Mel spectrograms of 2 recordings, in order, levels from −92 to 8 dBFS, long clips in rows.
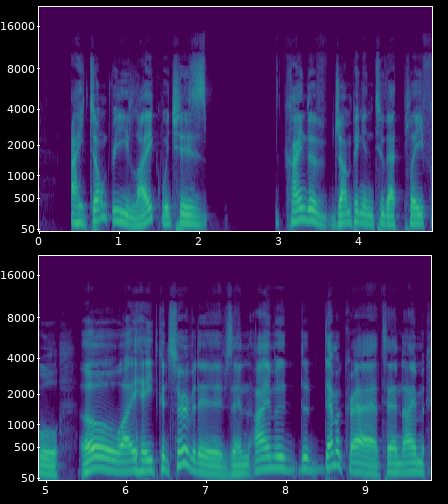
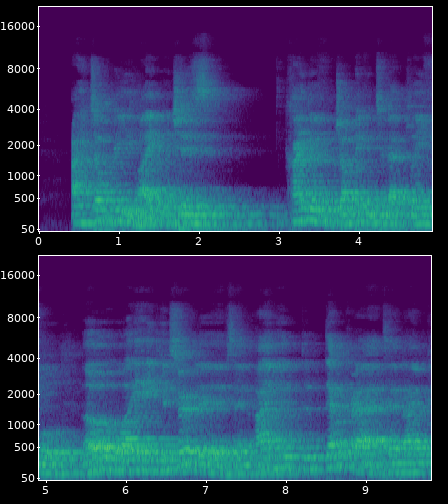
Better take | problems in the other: first | room echo; strong; dies away in 1.7 s // off-mic speech; far

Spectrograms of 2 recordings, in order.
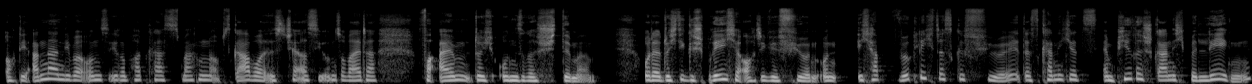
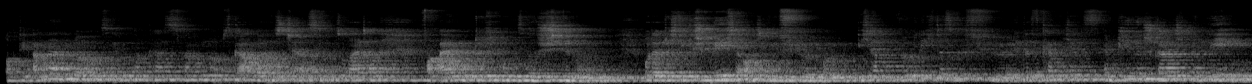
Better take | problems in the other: first | room echo; strong; dies away in 2.4 s // off-mic speech; far

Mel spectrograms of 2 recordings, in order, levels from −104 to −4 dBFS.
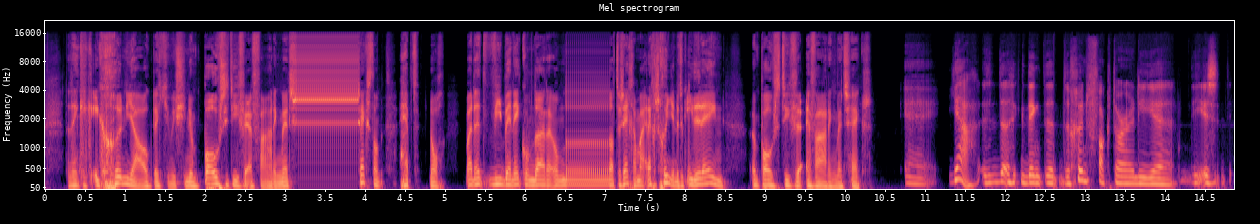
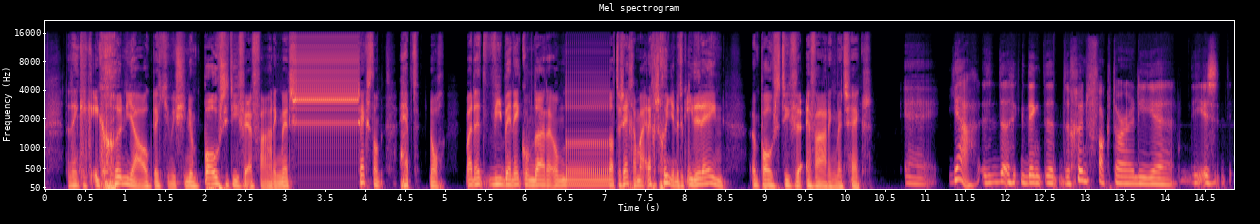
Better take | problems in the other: neither | audio freezing; at 3 s for 1 s and at 6.5 s for 0.5 s; the same in both

